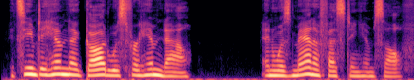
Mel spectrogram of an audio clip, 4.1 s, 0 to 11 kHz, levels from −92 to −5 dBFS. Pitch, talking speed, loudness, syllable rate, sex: 205 Hz, 205 wpm, -15 LUFS, 5.8 syllables/s, female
